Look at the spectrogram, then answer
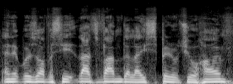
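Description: A man's voice: medium pitch, fairly even intonation, fast talker, dark tone. A man with an English accent, co-hosting a casual podcast as a referee, rambling through stories with frequent laughs. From England. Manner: rambling storyteller who laughs often and restarts sentences. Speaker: MMA referee and podcast co-host.

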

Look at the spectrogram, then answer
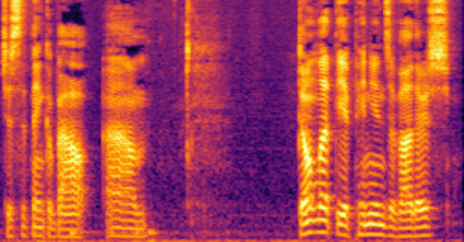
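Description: Bright-voiced playful male therapist. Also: on the low side, measured pace. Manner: playful, joking, then earnest when giving advice. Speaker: psychotherapist guest. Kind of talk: casual interview chat.

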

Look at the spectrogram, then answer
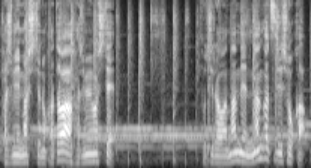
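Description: This radio drama features a man acting as an amateur solo radio host in a doomed future, delivering a chatty, rambling monologue that keeps interrupting itself and wandering into casual asides. He uses a natural, medium-pitched voice, speaks a little fast, and music plays in the background.

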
